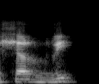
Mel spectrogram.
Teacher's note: را پر زیر آ رہی ہے، ٹھیک ہے، اور اس سے پہلے زبر آ رہا ہے، ٹھیک ہے، شرری، ٹھیک ہے، تو زیر کا اعتبار کر کے اس کو باریک پڑھا جائے گا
